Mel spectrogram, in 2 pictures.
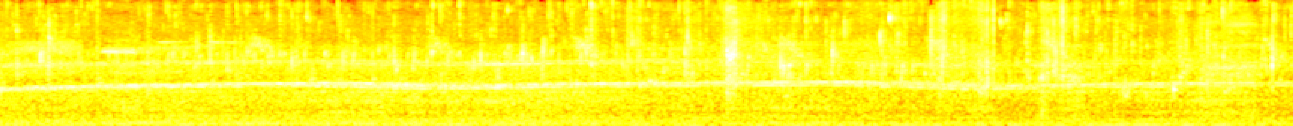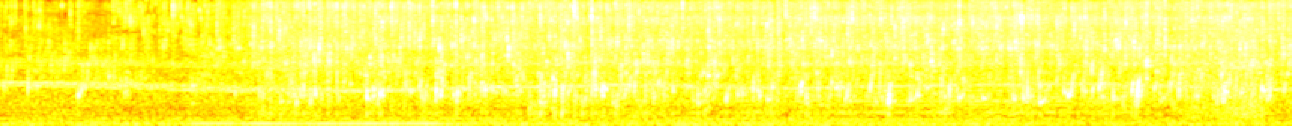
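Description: Coolant drains from a Pontiac LeMans radiator into a drain pan, a steady trickling stream with faint dripping, close by and alone, growing fuller and louder in the second half.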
